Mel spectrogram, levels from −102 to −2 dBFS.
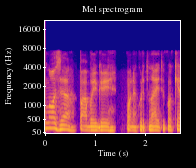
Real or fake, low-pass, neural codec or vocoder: real; 7.2 kHz; none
